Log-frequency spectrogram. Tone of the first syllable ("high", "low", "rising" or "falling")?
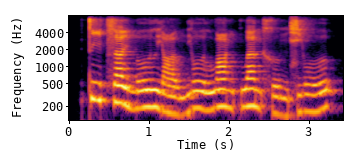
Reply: falling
